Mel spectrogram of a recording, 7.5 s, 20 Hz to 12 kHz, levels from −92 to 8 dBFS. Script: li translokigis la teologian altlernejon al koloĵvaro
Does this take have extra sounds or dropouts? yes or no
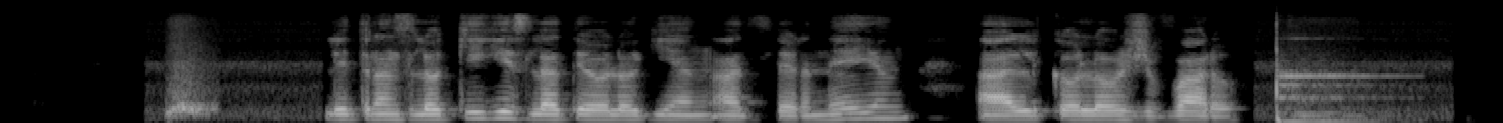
yes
